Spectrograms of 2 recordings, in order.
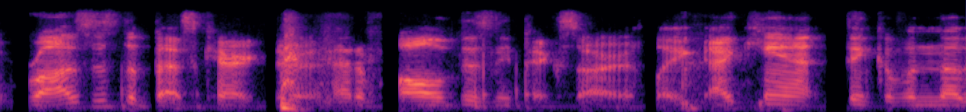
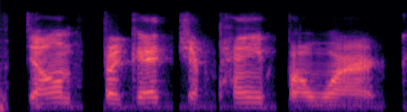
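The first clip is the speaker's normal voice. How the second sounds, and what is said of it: Imitates a cartoon character's voice. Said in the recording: “That's my best impression I could come up with. ... That was a good Sully.”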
